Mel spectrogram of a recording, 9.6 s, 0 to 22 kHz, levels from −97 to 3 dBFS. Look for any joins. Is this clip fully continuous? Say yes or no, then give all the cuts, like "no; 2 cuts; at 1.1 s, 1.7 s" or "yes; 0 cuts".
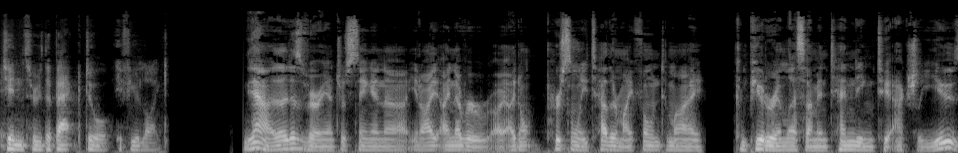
no; 1 cut; at 1.1 s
